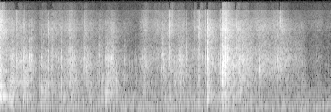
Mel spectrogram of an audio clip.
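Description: Soft crinkling and rustling of pattern-drafting paper being pivoted and shifted on a table, a few quiet scattered crackles with one sharper crinkle near the end, heard alone.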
